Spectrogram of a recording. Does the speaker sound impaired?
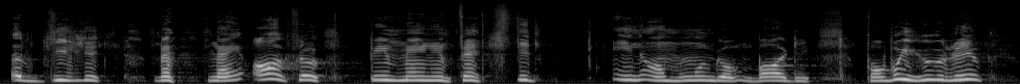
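Yes: cerebral palsy; cerebral palsy from birth at St. Edward's (now Mercy Hospital), doctors predicted no walking or talking.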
